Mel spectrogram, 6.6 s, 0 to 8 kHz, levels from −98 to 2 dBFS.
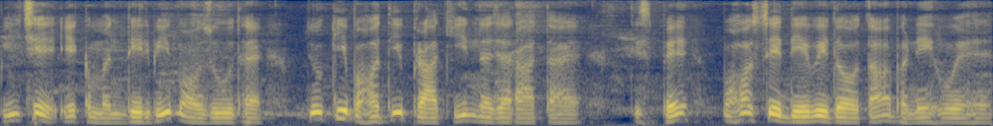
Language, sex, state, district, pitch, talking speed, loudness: Hindi, male, Bihar, Madhepura, 120 Hz, 210 wpm, -19 LUFS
